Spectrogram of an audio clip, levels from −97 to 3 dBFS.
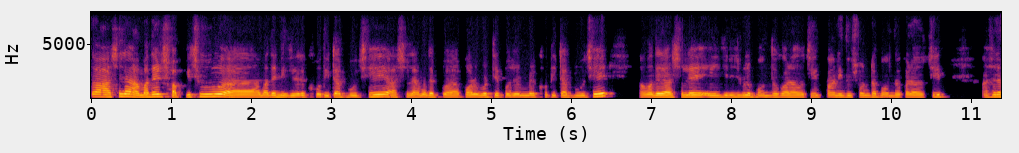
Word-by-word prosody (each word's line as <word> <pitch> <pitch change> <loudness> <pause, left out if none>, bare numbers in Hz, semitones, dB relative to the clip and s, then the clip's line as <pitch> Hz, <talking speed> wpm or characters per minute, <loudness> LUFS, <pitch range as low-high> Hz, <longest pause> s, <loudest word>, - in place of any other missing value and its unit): তো 210 - -2 0.2
আসলে 225 +5 +2
আমাদের 175 +5 +3
সবকিছু 180 +3 -2 0.4
আ - - +3 0.3
আমাদের 145 +4 +1
নিজেদের 140 +2 0
ক্ষতিটা 140 +2 -1
বুঝে, 135 +7 -2 0.2
আসলে 145 0 -6
আমাদের 145 +3 +1
প - - -8 0.3
পরবর্তী 150 +3 0
প্রজন্মের 145 +1 -1
ক্ষতিটা 145 +2 -6
বুঝে 140 +10 +2 0.5
আমাদের 140 +3 +5
আসলে 165 +4 0 0.2
এই 150 - 0
জিনিসগুলা 160 0 -1
বন্ধ 140 +1 -5
করা 150 0 0
উচিত। 155 +3 -9
পানি 140 0 -2
দূষণটা 155 +2 -4
বন্ধ 130 +1 -6
করা 145 0 -1
উচিত। 175 +5 -5 0.6
আসলে 185 +5 0
150 Hz, 155 wpm, -19 LUFS, 140-160 Hz, 0.6 s, আমাদের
